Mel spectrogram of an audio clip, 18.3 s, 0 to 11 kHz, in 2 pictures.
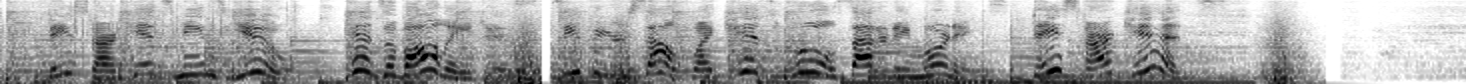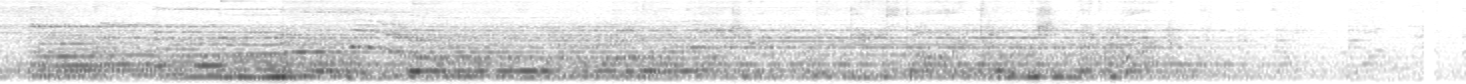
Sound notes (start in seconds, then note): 8.9 music playing on tv; 13.9 on TV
